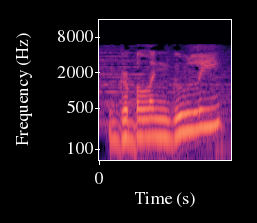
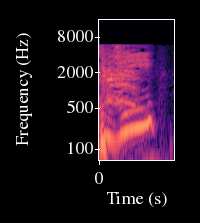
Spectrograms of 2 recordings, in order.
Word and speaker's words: Gurbanguly: I did not do the story because his name is Gribalanguly Birdigalagabunmakanup. – That's not how you pronounce it. – Okay. Anyone else want to try this? Gurbanguly. That's his first name. – Gribalanguly.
